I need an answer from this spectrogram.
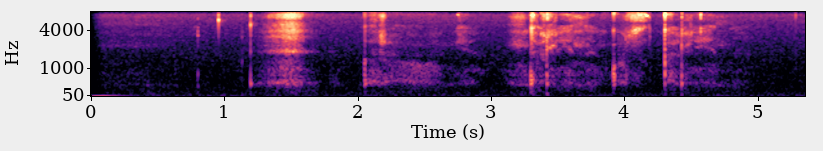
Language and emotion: Russian, sad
